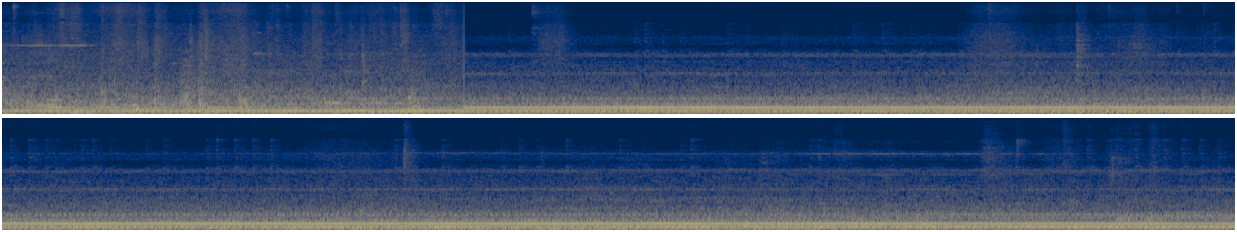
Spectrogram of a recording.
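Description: Passenger lift car travelling up, running with a steady low hum. About three and a half seconds in, a second steady tone joins it and the higher background noise falls away.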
